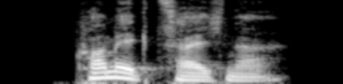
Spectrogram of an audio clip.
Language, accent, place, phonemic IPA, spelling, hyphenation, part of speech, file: German, Germany, Berlin, /ˈkɔmɪkˌt͡saɪ̯çnɐ/, Comiczeichner, Co‧mic‧zeich‧ner, noun, De-Comiczeichner.ogg
- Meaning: comics artist (male or of unspecified gender) (one who draws comics or cartoons)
